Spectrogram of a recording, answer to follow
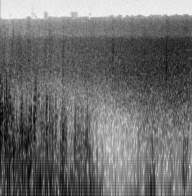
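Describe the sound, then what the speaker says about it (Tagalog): Strong wind buffets the microphone with loud, steady broadband roar and gusts, briefly easing midway before surging again, with no talking. "Woo! Hangin!"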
